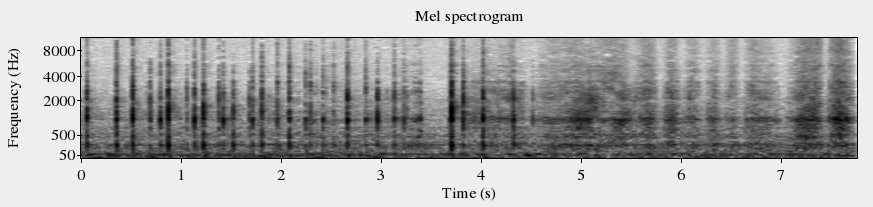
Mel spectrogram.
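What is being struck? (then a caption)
Small cardboard cosmetic box. Long nails tap rapidly on the face of a small, hollow purple cardboard cosmetic box held in one hand. A quick run of sharp, dry clicks carries a hollow ringing tone around 1 kHz, then gives way to a softer, continuous scratching rustle toward the end.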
